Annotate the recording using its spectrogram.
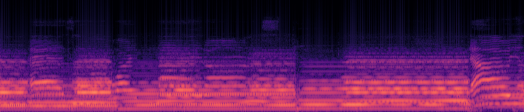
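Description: Pump organ (foot-pumped reed organ) playing sustained chords over a held low bass note, the chords changing every second or two. A woman's singing voice comes in near the end.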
